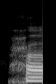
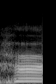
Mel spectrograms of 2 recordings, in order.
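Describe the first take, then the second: First: হা with a constriction in the throat; heavy, rasped Arabic হা, partly blocked; heavy obstructed হা. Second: হা let out freely, unobstructed; light Arabic হা with loose breath; light released হা. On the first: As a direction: squeeze the breath through on হা. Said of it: "এটার মধ্যে একটু বাধা আছে". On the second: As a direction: release an easy, open h on হা. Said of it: "এটা একটু ছেড়ে দেওয়া". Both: Shown as a demonstration.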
